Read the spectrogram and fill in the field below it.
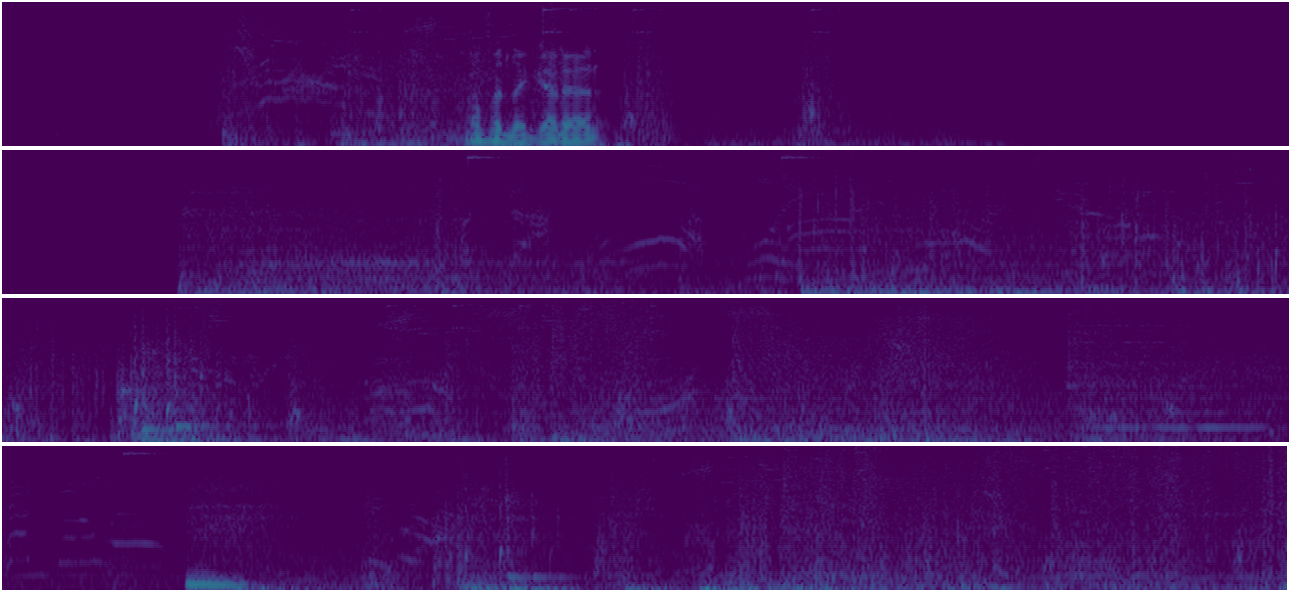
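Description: Game spells blast and whoosh in a fight.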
